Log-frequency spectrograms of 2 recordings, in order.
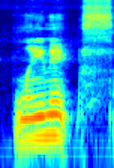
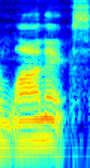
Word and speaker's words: Linux: management Photoshop social networking Linux or Linux I don't depends on where you're at how that's pronounced SEO website development WordPress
